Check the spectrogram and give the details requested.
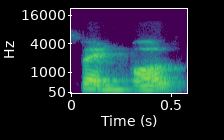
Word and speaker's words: Svedberg: So S denotes Swedberg unit, which is spelled as SVEDBERG, Swedberg, named after a scientist, and that denotes the sedimentation coefficient.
